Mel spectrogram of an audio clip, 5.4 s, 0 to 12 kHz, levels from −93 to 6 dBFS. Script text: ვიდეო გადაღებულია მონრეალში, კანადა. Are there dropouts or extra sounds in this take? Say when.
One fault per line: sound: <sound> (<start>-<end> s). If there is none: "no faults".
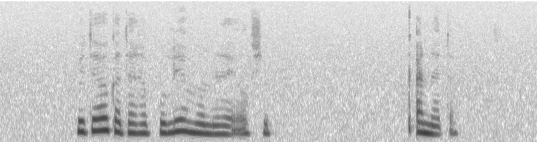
no faults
